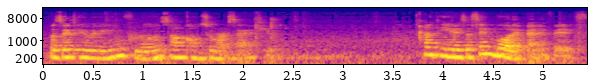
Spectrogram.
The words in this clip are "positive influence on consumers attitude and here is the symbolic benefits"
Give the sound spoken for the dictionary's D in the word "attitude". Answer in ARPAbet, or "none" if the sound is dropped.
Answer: none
